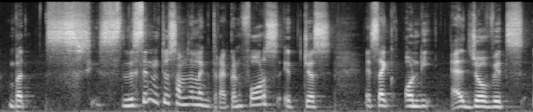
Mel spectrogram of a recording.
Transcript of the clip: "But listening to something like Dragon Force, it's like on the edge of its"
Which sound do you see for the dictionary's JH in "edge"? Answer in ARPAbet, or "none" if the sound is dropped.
JH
